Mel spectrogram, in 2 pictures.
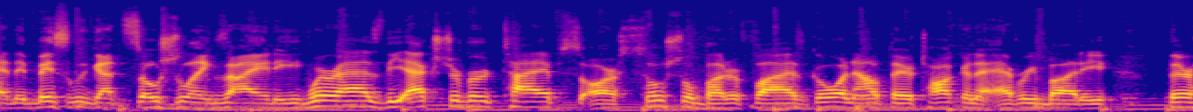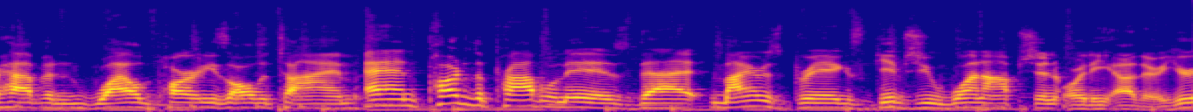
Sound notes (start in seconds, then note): none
